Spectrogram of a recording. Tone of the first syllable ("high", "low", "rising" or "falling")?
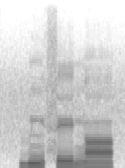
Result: falling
